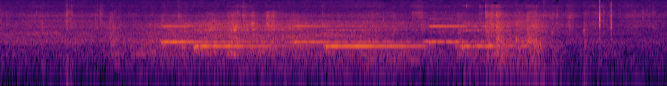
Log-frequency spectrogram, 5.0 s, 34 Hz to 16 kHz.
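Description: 209 series electric train running on the rails, heard from the driver's cab. A little over a second in, steady tones at two pitches come in, overlapping and breaking off several times, and they stop about four seconds in.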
